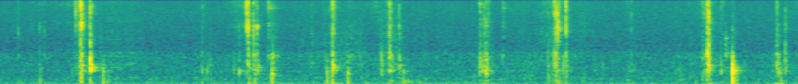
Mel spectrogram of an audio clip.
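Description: Long nails tap on the front and edge of a hollow clear plastic blister pack with a cardboard insert, holding a flash drive. About a dozen sharp, light plastic clicks ring out, each with a bright high tick, a hollow body and a very quick decay, over a faint low background hum.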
